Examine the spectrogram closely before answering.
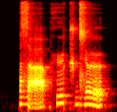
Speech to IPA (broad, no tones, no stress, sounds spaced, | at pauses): z a̰ pʰ ʉ t͡ʃ d͡z ɵ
